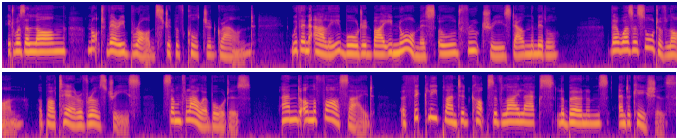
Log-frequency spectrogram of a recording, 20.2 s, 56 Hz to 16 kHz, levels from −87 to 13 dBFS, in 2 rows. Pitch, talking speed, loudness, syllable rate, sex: 210 Hz, 150 wpm, -17 LUFS, 4.3 syllables/s, female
